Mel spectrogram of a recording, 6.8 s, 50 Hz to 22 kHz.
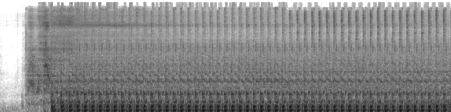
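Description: A Honda CX500 motorcycle engine catches on choke after a brief crank, then settles into a loud, steady, even-pulsed idle held close to the mic.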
